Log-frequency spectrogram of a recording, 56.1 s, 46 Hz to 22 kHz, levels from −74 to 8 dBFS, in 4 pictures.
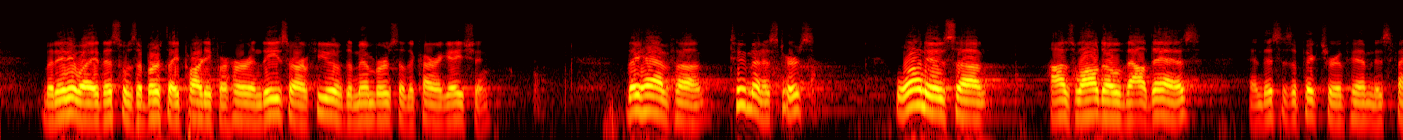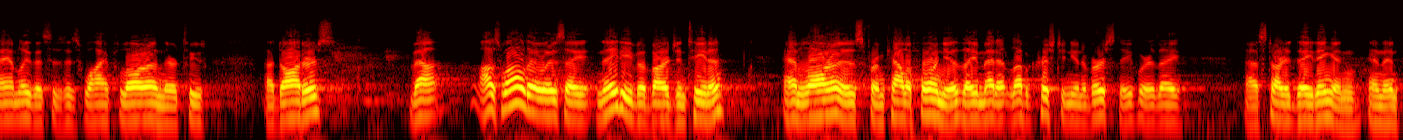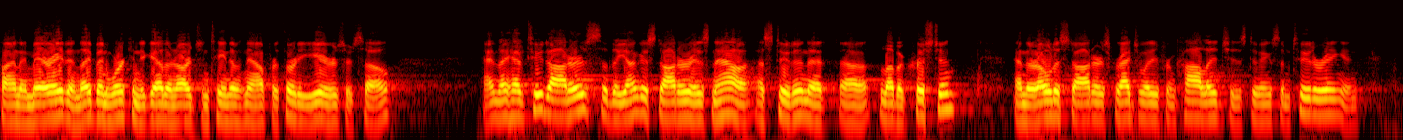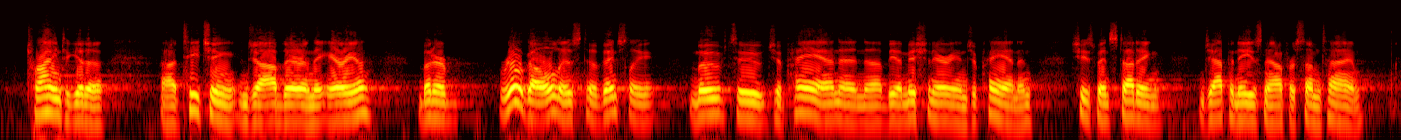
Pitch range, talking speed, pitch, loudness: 115-140 Hz, 170 wpm, 125 Hz, -19 LUFS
